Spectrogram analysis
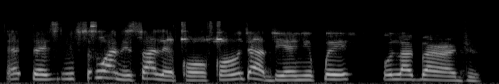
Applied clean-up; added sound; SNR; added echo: neural diffusion model UNIVERSE++.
